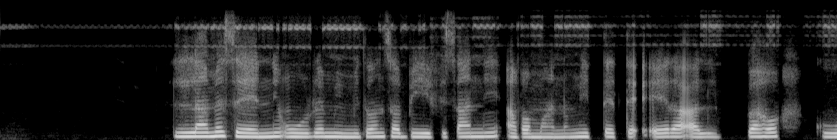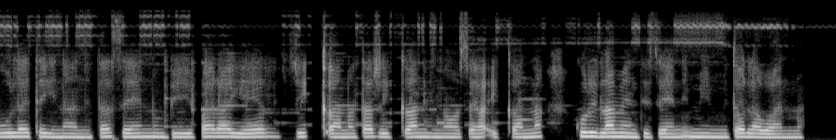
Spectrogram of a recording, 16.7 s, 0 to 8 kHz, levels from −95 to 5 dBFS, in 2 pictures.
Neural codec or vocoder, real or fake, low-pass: none; real; 7.2 kHz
